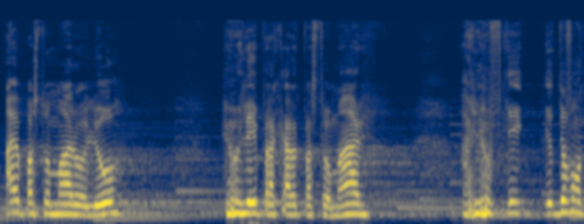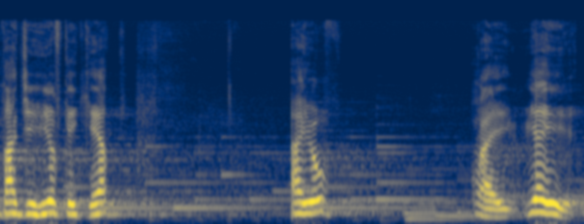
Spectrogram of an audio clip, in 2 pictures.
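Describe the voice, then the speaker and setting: A man's voice: high voice, normal speed, long pauses, in a large hall, faint music behind. A man pastor preaching a sermon, telling a story with jokes and questions to the congregation. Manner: lively, joking, talks to the congregation. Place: church.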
